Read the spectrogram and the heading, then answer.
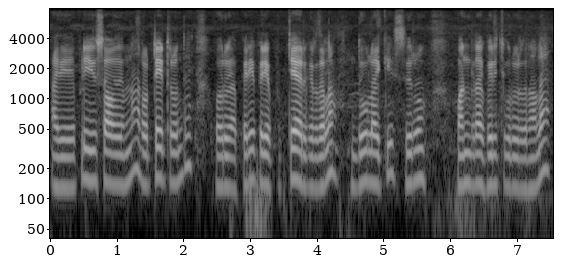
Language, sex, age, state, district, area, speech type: Tamil, male, 18-30, Tamil Nadu, Dharmapuri, urban, spontaneous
